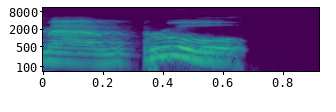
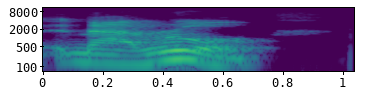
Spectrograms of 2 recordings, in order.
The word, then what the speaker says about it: Rhule: When they hired Matt Rhule, you can say it. I'm saying it the right way. Matt Rhule. – Matt Rhule. Thank you. Say his name correct.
